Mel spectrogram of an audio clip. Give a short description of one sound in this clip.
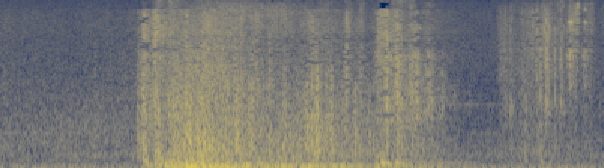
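A crate lid bangs open with a rustling burst.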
